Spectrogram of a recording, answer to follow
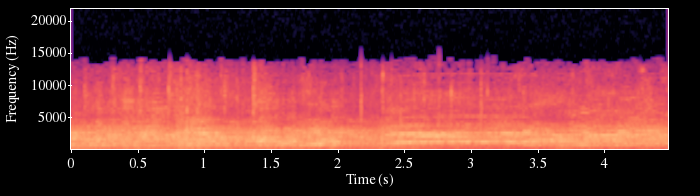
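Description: A crowd of spectators shouting and calling out, many voices overlapping at a steady level.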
